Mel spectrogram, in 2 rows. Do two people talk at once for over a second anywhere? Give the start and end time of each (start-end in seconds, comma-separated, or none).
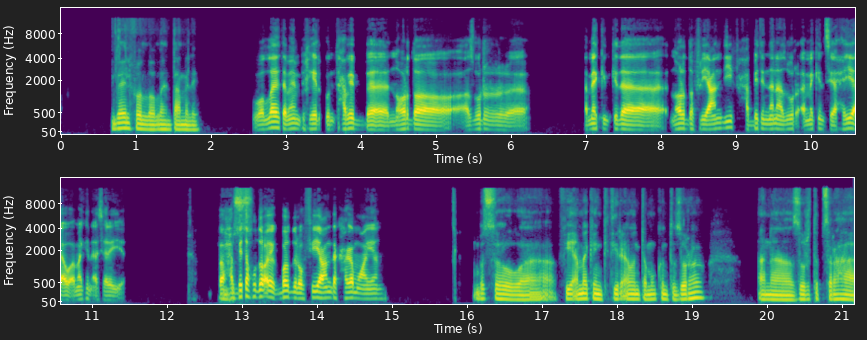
none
